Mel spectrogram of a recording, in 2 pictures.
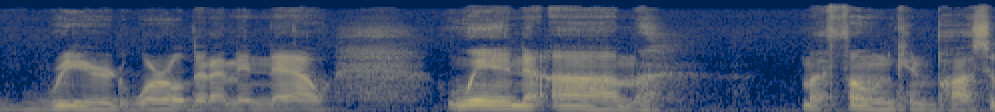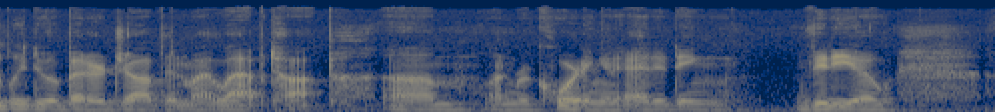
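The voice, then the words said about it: Sick-sounding voice. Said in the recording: “You may be able to tell from my voice... I'm not feeling well. I've got the flu.”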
